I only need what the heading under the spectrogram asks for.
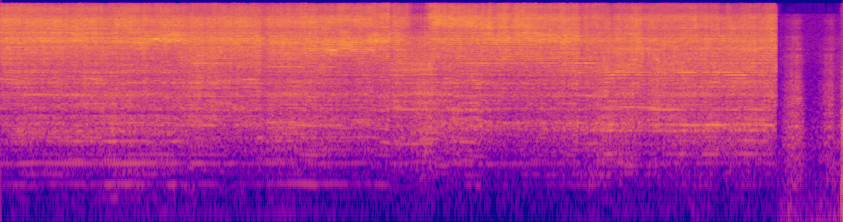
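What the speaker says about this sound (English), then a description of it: "I could plunge the saw in and make the cut freehand as close to the line as possible" Circular saw plunged into shiplap shed cladding and pushed freehand along a line, a steady loud rasping whine of the blade through wood for about eight seconds before the cut ends abruptly.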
